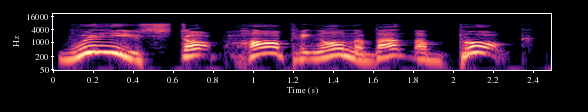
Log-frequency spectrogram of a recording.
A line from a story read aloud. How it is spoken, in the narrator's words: snapped Harry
